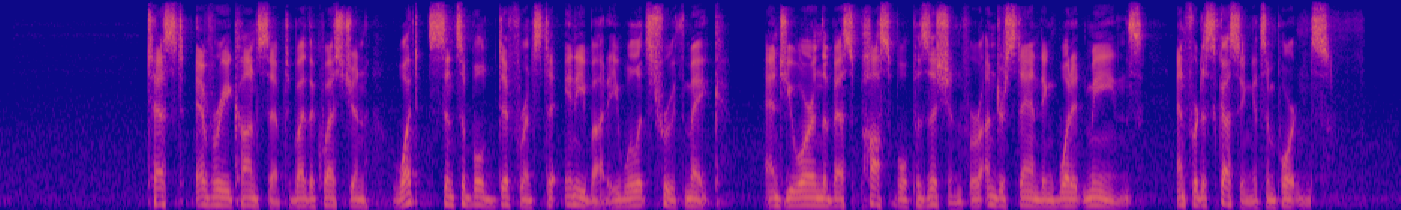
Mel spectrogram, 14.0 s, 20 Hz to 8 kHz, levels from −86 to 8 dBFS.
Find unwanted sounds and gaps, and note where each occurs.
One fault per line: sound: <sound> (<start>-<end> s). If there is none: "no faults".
no faults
